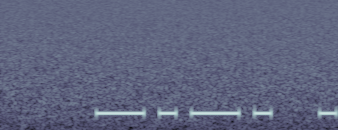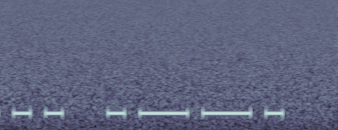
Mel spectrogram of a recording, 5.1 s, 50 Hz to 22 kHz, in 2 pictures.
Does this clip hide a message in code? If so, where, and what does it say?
Yes: Morse code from 0.7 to 4.7 s, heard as a keyed tone, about 10 wpm, 570 Hz. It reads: CSP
